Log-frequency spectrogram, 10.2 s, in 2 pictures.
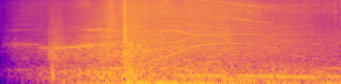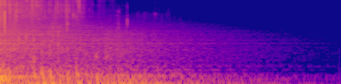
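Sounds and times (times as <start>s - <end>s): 
transport ship moving: 0.4s - 6.4s.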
